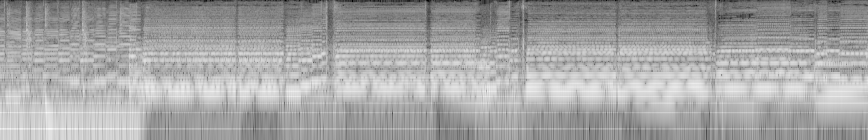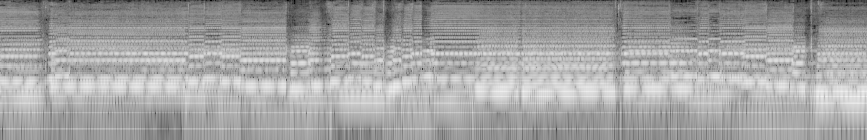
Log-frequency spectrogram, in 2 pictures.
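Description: Solo chromatic button accordion (a Moskva bayan) playing a Tatar folk melody over sustained chords. It follows a brief outdoor accordion passage with a low wind rumble on the microphone that cuts off about a second and a half in.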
